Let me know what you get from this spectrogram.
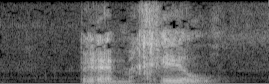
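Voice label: "bremgeel", Dutch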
